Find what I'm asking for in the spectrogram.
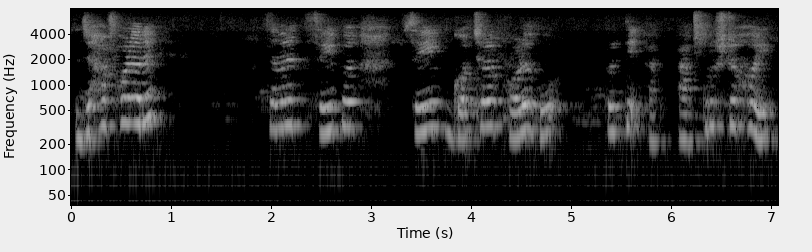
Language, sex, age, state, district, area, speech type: Odia, female, 18-30, Odisha, Balasore, rural, spontaneous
